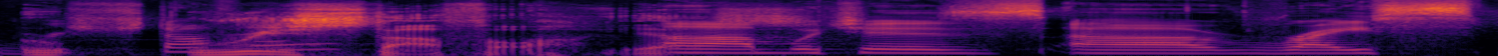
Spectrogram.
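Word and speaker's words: rijsttafel: and you emailed me, which I'm not going to pretend that I'm pronouncing this correctly, but it's like rishtafel, Rishtafel, yes.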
